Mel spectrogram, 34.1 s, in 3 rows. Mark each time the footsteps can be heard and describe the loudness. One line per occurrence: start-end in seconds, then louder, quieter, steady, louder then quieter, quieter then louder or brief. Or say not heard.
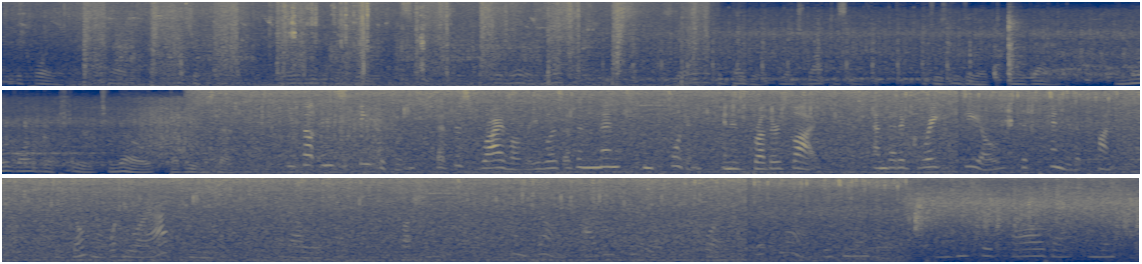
0.5-7.2 steady.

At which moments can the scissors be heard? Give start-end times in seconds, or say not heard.
2.6-4.2, 21.2-21.7.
